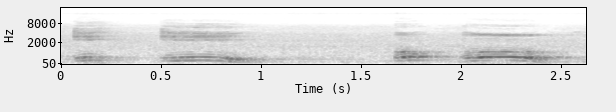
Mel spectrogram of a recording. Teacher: यहाँ पे हमारा मुंह क्लोज रहता है, खुलता नहीं ज्यादा है। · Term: समृद्ध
